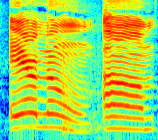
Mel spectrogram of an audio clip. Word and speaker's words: heirloom: Heirloom. Heirloom is Gail Morris spelled H-I-E-R. Like heir to the throne.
